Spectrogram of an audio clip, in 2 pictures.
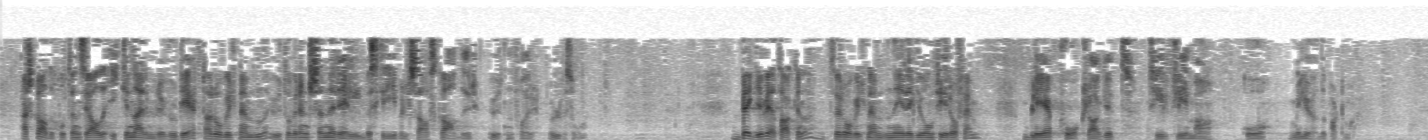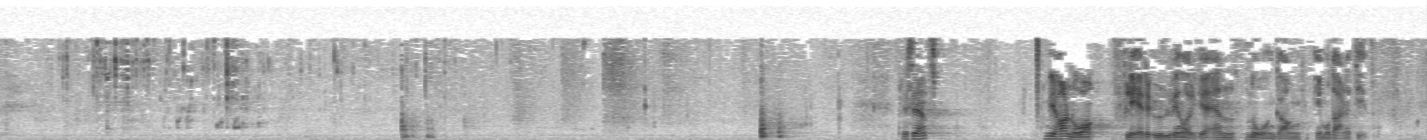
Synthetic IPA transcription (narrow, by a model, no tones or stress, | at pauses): æʂkɑːd̪əpʰʊt̪ʰɛnsɪɑːləʔɪkːənæɾməɾəʋʉɖeːʈɑɾoːʋɪlt̪nɛmd̪ən̩əʔʉ̰ːt̪ʰoːʋəɾɛːnʂɛnəɾɛlːbəskɾiːʋəlsəɑʋskɑ̰ːd̪əɾʉːt̪nfɔɾʉlʋəsuːln̩ | bɛɡːəʋeːt̪ʰɑːkənət̪ʰɪɾoːʋɪlt̪nɛmd̪ənəɪɾɛɡɪuːnfiːɾəoːfɛmblɛpʰoːkʰlɑːɡət̪ʰːɪlkʰliːmɑ | ɔmɪljøːd̪ɛpɑʈəmɑ̰ŋ | pʰɾɛsɪd̪ɛnt̪ | ʋɪɦɑɳoːfleːɾəʔʉlʋɪnɔɾɡəʔɛnːuːəŋɡɑŋɪmʊd̪æːɳət̪ʰḭːd̪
